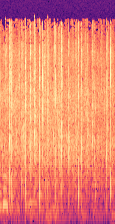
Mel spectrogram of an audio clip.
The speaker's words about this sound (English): And if we could have a picture, and now we can applaud.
